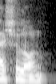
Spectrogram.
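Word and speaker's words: echelon: एचलोन लिखा हुआ है। लिखा जाता है। बोला जाता है ऐशलोन।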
